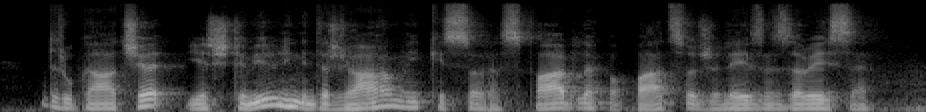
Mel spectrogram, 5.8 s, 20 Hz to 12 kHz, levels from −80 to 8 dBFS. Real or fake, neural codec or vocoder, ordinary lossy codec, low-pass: fake; codec, 16 kHz in and 24 kHz out, 0.6 kbps, FocalCodec, streaming, 2048 codes; none; 10.8 kHz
